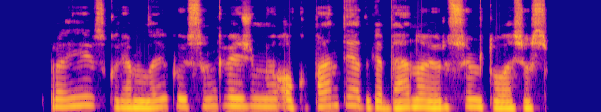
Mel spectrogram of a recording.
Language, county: Lithuanian, Kaunas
